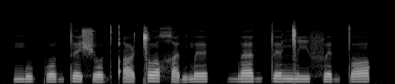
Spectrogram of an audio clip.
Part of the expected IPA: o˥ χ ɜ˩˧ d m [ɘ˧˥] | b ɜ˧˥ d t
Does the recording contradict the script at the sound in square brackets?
yes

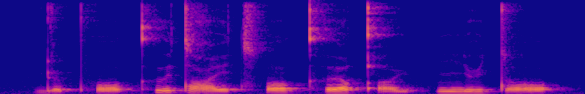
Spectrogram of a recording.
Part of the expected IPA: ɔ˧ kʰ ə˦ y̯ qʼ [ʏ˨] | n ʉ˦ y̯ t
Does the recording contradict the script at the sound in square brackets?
yes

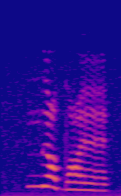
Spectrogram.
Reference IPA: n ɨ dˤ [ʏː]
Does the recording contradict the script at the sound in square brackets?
yes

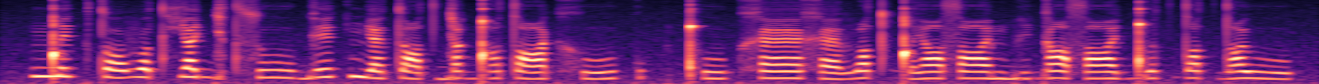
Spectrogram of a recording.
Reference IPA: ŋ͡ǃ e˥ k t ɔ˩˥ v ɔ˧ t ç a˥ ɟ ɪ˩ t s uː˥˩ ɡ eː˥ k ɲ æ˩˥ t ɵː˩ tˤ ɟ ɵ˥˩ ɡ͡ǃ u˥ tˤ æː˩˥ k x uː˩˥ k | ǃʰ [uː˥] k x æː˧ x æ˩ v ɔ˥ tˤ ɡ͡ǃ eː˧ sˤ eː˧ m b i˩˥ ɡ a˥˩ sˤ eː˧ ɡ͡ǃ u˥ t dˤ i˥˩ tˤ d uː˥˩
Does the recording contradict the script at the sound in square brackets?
yes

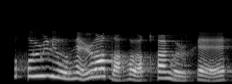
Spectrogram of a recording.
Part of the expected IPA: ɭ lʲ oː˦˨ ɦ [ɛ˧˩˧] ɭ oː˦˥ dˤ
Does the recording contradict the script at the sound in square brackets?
no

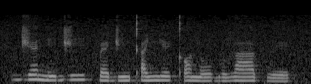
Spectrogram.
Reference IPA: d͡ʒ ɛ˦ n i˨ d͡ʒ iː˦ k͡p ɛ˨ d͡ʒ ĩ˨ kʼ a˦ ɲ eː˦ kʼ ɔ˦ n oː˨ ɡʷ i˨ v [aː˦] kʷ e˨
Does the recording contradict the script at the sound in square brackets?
no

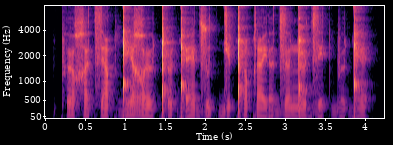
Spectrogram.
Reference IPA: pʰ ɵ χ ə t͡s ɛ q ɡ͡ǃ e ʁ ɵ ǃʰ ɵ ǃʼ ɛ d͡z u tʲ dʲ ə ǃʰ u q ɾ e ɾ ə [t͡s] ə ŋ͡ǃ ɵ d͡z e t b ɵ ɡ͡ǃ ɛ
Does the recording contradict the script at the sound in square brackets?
yes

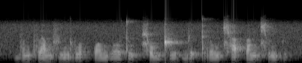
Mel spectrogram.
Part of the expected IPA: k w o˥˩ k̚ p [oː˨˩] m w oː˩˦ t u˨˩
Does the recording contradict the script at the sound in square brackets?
yes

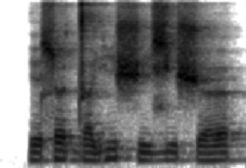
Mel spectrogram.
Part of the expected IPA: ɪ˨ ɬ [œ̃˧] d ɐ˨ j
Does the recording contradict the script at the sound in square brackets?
yes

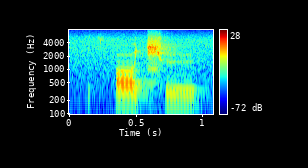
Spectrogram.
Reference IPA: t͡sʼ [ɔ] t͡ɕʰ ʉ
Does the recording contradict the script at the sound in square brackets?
no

